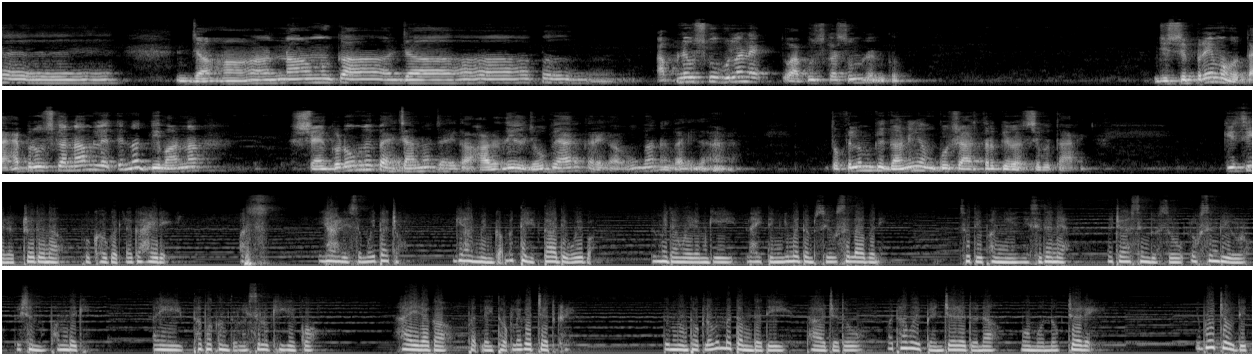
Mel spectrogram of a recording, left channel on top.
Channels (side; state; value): both; different; correlation 0.01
